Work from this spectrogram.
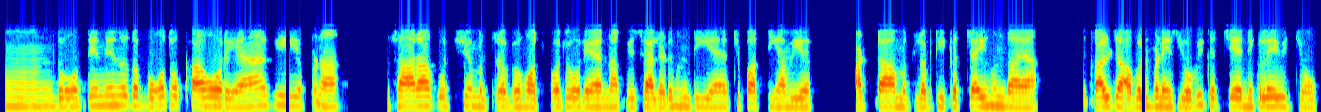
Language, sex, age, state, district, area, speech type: Punjabi, female, 45-60, Punjab, Ludhiana, urban, conversation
